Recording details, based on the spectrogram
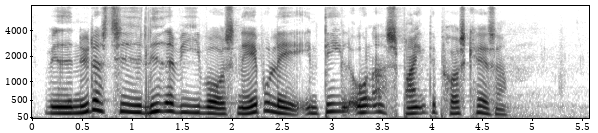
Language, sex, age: Danish, male, 42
